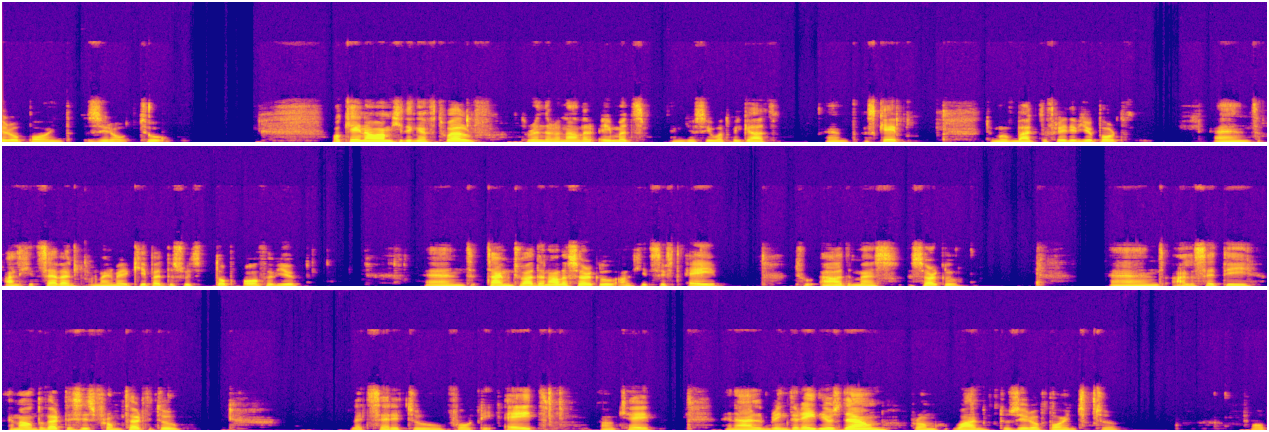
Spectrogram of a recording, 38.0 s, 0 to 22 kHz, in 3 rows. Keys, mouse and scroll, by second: 8.9 Escape, 13.4 KP_7, 15.7 shift+middle click, 16.7-17.3 scroll down 2, 19.5 shift+a, 23.8-24.5 scroll down 3, 26.8 click, 32.9 click, 37.4 click.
